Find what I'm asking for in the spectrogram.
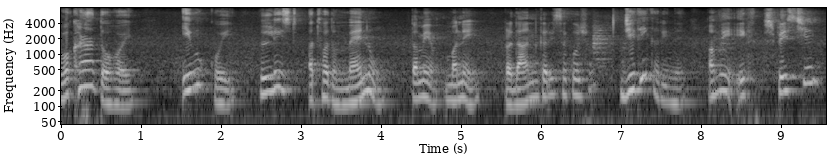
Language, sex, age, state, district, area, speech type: Gujarati, male, 30-45, Gujarat, Anand, urban, spontaneous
